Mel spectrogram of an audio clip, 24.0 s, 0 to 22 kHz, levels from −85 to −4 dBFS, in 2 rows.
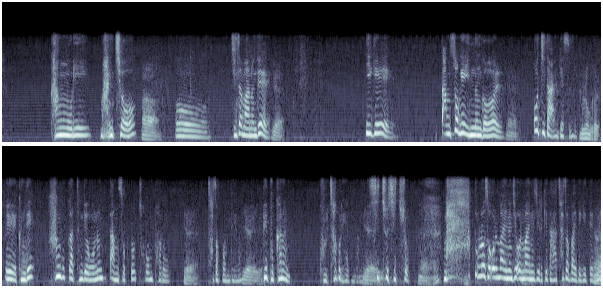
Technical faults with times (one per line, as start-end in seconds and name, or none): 0.00-23.97 mains buzz
0.00-23.97 Opus voice compression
